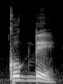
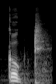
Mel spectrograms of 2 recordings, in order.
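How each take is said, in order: First: The word ends with a d sound. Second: The word ends with a t sound. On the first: The speaker calls it wrong. "कुकड नहीं" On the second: The speaker calls it right. "इस ईडी का उच्चारण टे होगा"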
